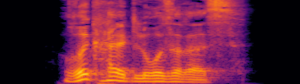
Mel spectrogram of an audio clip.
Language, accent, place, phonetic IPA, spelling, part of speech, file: German, Germany, Berlin, [ˈʁʏkhaltloːzəʁəs], rückhaltloseres, adjective, De-rückhaltloseres.ogg
- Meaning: strong/mixed nominative/accusative neuter singular comparative degree of rückhaltlos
